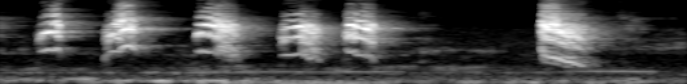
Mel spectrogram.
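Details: Long-tailed shrike, called cendet brundol, giving five loud, rasping squawk-like notes about half a second apart, then a pause and one more harsh burst; low faint hum beneath.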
